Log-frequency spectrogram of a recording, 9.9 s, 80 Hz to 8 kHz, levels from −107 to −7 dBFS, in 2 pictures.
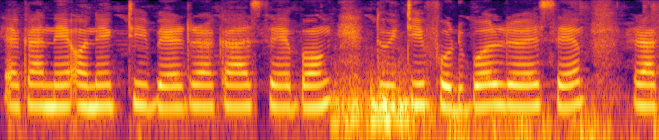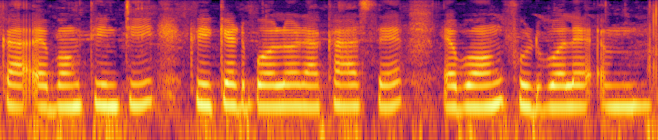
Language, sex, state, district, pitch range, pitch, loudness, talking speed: Bengali, female, Assam, Hailakandi, 240-250 Hz, 245 Hz, -17 LUFS, 115 wpm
